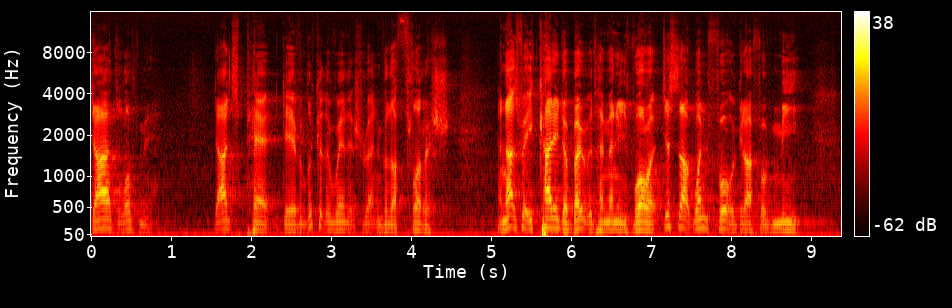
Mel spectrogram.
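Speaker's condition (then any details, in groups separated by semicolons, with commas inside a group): Cleft palate and cleft lip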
